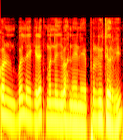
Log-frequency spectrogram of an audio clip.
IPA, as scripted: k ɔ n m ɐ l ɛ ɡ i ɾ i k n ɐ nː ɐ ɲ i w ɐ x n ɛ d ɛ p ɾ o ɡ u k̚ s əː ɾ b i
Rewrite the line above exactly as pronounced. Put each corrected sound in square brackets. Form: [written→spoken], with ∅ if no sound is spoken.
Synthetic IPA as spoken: k ɔ n [m→b] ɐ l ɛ ɡ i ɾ [i→ɛ] k [n→m] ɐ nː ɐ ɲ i w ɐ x n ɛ [d→n] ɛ p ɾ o [ɡ→d] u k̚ [s→t] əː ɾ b i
